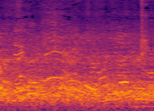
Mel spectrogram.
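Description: Indistinct chatter of many people's voices overlapping in a large, crowded hall.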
